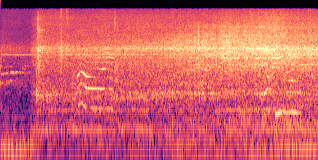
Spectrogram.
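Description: Domestic cat meowing: a short rising-then-falling meow about a second and a half in, and a shorter one near the end, over a steady low street rumble.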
